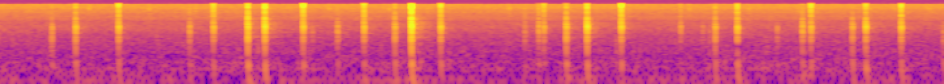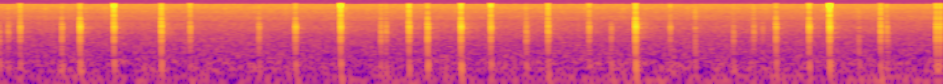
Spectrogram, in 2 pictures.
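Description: Long almond-shaped painted nails of both hands tap on a flat, solid wooden tabletop. The result is a quiet, steady patter of short, bright clicks that decay almost instantly over a faint low hum.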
